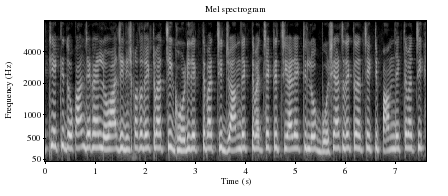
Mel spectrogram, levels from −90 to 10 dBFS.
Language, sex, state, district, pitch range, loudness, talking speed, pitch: Bengali, female, West Bengal, Dakshin Dinajpur, 270-295 Hz, -13 LUFS, 210 wpm, 285 Hz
